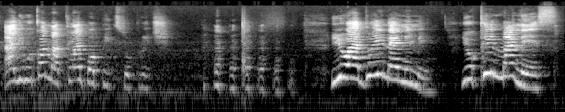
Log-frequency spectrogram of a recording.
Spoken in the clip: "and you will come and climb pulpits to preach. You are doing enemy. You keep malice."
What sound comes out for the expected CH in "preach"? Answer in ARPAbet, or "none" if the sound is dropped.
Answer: CH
